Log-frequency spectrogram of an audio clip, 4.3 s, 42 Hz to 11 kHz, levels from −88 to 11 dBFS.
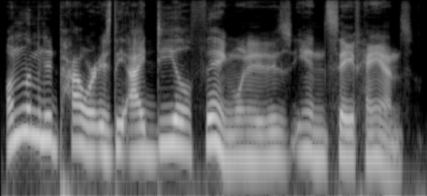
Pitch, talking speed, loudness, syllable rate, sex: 150 Hz, 170 wpm, -19 LUFS, 4.5 syllables/s, male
